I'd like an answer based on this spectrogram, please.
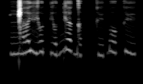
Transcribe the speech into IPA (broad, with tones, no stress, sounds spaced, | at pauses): ŋ͡ǁ ɜ˩˥ vʲ o˩˥ pʲ o˩ bʲ ɜ˥˨ ɡ ə˩ kː y˩ ɓ o˥˨ k y˥˨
